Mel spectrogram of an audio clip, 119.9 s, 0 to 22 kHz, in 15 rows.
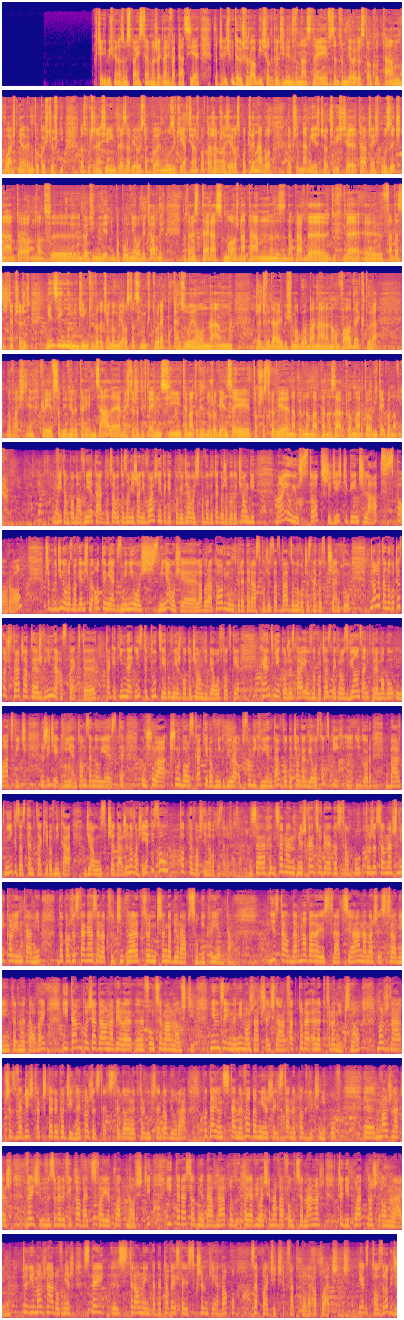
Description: Jest też nasze plenerowe studio - nadajemy z Rynku Kościuszki od 12:00 do 17:00.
